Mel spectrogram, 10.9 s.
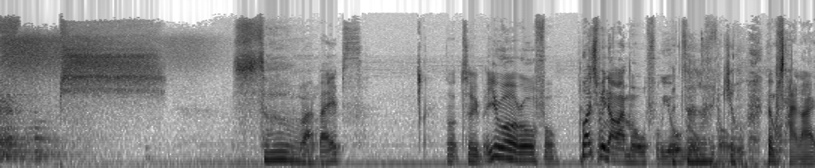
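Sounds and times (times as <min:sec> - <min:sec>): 
aerosol air freshener spray hissing: 0:00.0 - 0:02.8
speech: 0:03.5 - 0:04.7, 0:06.0 - 0:10.8.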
